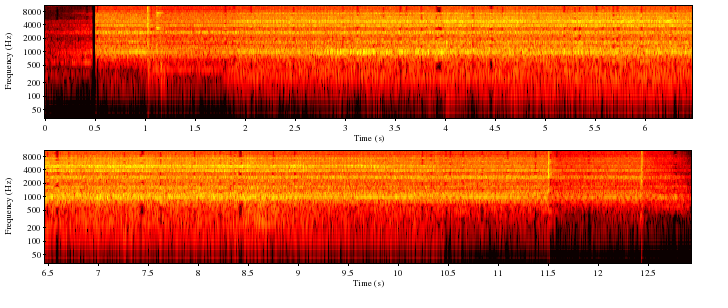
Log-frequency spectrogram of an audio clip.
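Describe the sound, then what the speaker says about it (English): Mini mill cutting a steel key down to height for a Ford Model R axle, a steady, loud whining machining drone running continuously for about ten seconds, then stopping abruptly. "we're ready to mill down the key to the correct height, so I'm doing this over on the mini mill"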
